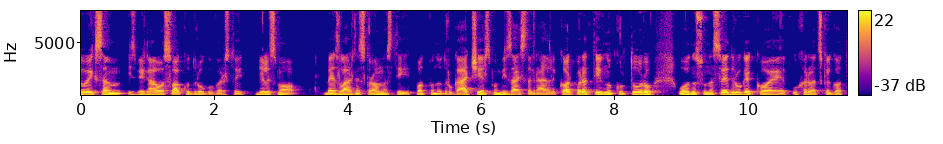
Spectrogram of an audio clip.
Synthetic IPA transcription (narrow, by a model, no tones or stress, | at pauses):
uʋjeksamizbjeɡaːʋaosʋakud̪ɾuɡuʋr̩st̪uibiːlismo̞ | be̞zlˠaːʒneskɾo̞mnost̪ipo̞t̪̚puno̞d̪ɾuɡat͡ʃijeɾsmomiːzajist̪aɡɾaːd̪iliko̞ɾpo̞ɾat̪iʋnukulˠt̪uːɾuuo̞d̪no̞sunasʋe̞d̪ɾuɡe̞ko̞jeuxr̩ʋat̪skojɡo̞t̪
